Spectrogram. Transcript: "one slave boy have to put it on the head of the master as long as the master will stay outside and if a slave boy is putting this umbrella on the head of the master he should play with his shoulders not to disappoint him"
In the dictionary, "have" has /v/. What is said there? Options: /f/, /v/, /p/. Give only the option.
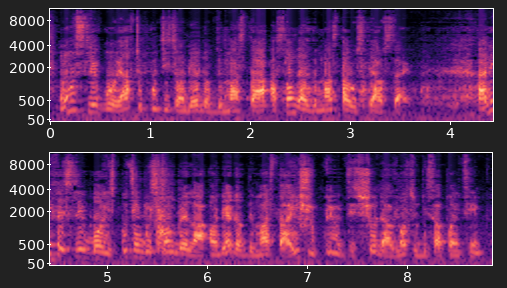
/f/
